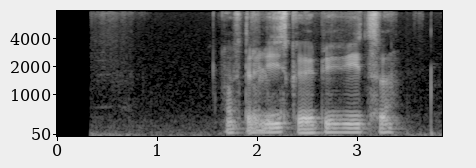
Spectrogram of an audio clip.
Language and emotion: Russian, sad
